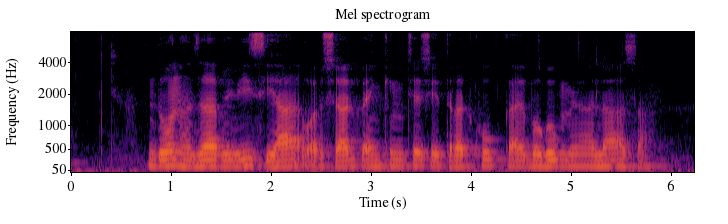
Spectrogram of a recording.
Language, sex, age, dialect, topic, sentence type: Marathi, male, 25-30, Southern Konkan, banking, statement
